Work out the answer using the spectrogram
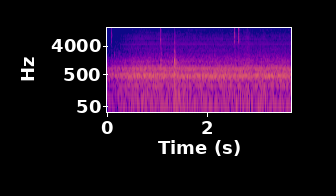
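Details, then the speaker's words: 3D printer starting its heat-up before a PLA print: a constant whirring hum with a couple of steady tones and faint ticks, which comes from a faulty cooling fan; the owner expects the noise to pass once it has warmed up. "J'ai un ventilateur qui est en trouble, alors c'est pour ça le drôle de bruit, mais il va réchauffer puis ça va passer."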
